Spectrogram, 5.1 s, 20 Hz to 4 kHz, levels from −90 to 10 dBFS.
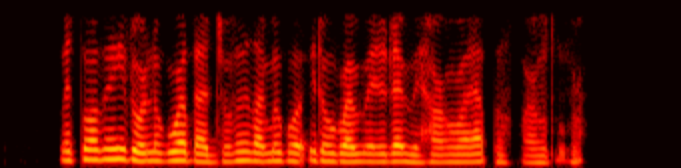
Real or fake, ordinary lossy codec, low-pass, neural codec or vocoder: fake; none; 3.6 kHz; autoencoder, 44.1 kHz, a latent of 192 numbers a frame, MeloTTS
